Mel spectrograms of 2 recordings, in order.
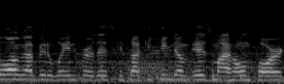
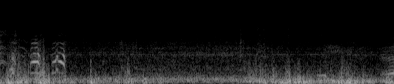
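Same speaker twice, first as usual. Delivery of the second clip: breathless laughter. Real, not acted. Laughing on ride.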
